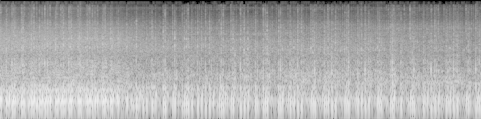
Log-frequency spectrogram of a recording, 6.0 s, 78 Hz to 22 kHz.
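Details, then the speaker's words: Saito FG-60R3 3-cylinder radial in a Legend Hobby T-28 Trojan RC plane, first run with cowl on, taxi test: ragged uneven burbling beat that never cleans up at full throttle; running rich with cowl on. "I did a couple Full Throttle run-ups and it didn't quite clear out to Full Throttle"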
